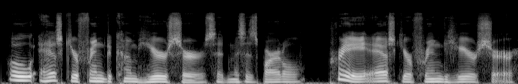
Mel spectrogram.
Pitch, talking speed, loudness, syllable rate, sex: 130 Hz, 195 wpm, -16 LUFS, 4.2 syllables/s, male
